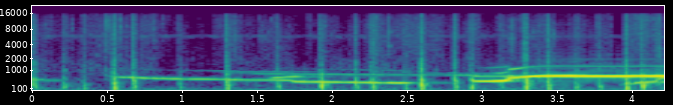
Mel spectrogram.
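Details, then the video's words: Wolf howling to inform pack members, a long steady tone that slides downward, then rises into a louder sustained note near the end, over sharp irregular crackling clicks. "Wolves Howling"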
